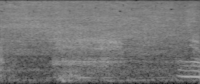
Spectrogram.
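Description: Steady hiss of water running into a bathroom sink while clothes are washed by hand in it, with a brief brighter rush early on.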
